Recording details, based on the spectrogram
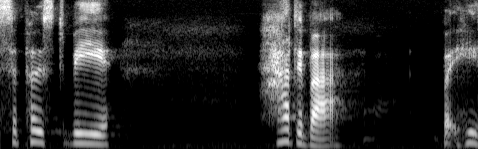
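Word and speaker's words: ha'DIbaH: to mean animal and it's supposed to be hadiba but he says habitat which apparently um is also the same mistake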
